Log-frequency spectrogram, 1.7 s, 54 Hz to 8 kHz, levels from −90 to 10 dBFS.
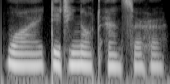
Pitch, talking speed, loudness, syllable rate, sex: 165 Hz, 210 wpm, -16 LUFS, 4.5 syllables/s, female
